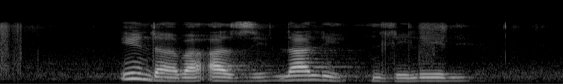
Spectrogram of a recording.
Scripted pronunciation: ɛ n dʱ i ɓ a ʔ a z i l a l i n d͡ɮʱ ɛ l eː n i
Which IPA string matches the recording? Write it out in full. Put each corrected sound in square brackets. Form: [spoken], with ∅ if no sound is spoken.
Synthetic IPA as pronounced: [i] n dʱ [a] ɓ a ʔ a z i l a l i n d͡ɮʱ ɛ l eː n i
